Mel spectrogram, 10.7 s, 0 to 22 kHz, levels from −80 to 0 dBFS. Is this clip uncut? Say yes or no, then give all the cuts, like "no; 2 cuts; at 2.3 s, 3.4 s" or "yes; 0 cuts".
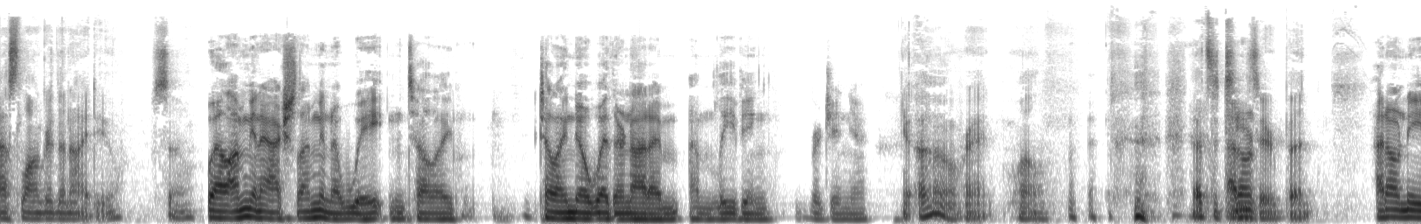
no; 2 cuts; at 1.5 s, 8.3 s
